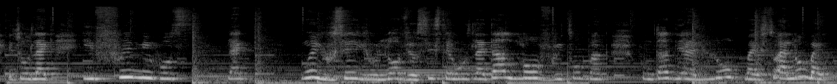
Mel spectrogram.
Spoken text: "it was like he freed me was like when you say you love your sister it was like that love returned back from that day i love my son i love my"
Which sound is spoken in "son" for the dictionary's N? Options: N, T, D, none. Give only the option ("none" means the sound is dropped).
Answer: none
